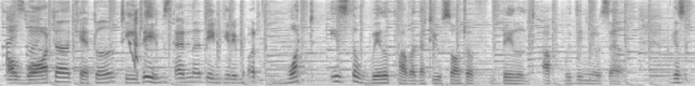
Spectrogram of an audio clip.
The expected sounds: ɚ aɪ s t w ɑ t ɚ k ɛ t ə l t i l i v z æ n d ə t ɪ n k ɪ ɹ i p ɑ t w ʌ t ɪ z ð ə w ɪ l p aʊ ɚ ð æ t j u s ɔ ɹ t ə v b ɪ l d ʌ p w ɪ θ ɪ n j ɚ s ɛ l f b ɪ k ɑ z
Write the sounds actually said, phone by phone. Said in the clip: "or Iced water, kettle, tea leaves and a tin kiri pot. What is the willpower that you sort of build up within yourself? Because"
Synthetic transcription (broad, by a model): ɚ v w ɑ t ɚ k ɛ t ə l t i l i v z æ n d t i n k ɪ ɹ i b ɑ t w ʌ t ɪ z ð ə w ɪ l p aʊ ɚ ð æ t j u s ɔ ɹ t ə v b ɪ l d ʌ p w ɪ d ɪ n j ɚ s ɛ l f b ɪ k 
